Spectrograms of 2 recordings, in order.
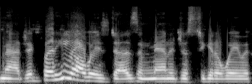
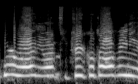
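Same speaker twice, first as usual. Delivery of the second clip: silly Hagrid voice; faster than usual. Retold or imitated. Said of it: "He's like".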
